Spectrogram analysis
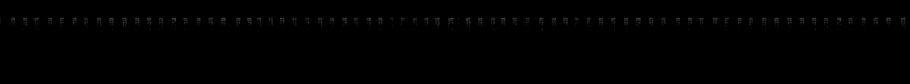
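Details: Meadow katydid singing, recorded by Korea's National Institute of Biological Resources in 2020. A thin, high-pitched rasping buzz pulses rapidly and evenly without a break over a quiet background.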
